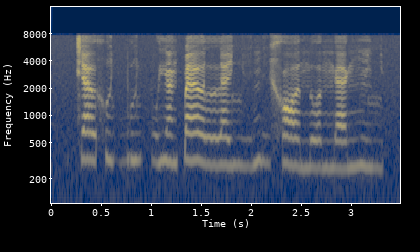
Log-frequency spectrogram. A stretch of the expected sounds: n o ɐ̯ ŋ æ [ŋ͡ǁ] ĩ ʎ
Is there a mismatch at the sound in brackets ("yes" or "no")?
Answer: yes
